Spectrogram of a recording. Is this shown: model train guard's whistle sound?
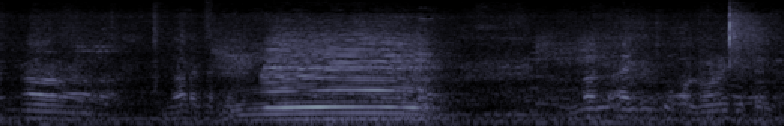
no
